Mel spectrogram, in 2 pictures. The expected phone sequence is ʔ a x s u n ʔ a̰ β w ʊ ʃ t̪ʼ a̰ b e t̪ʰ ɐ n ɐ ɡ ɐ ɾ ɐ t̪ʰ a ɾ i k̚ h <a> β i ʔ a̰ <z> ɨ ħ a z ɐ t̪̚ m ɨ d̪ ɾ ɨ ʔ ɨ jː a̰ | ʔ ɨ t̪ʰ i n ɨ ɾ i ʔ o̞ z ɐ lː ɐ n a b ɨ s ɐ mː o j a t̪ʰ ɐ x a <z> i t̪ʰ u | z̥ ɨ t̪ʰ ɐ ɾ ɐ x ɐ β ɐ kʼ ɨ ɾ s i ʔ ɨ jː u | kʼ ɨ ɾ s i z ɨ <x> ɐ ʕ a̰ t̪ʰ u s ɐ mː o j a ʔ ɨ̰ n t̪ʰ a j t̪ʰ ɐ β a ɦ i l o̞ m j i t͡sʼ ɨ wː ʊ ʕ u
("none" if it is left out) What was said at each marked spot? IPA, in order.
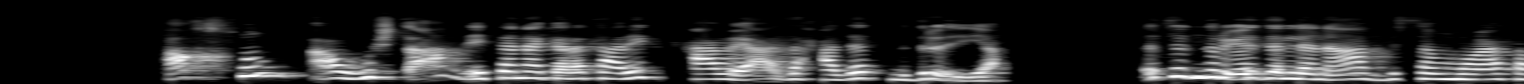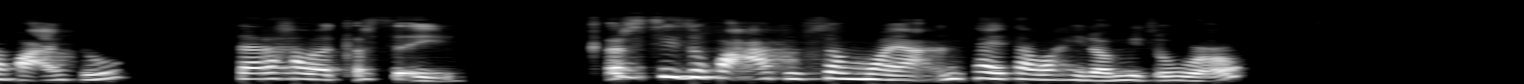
a, z, ʕ, x

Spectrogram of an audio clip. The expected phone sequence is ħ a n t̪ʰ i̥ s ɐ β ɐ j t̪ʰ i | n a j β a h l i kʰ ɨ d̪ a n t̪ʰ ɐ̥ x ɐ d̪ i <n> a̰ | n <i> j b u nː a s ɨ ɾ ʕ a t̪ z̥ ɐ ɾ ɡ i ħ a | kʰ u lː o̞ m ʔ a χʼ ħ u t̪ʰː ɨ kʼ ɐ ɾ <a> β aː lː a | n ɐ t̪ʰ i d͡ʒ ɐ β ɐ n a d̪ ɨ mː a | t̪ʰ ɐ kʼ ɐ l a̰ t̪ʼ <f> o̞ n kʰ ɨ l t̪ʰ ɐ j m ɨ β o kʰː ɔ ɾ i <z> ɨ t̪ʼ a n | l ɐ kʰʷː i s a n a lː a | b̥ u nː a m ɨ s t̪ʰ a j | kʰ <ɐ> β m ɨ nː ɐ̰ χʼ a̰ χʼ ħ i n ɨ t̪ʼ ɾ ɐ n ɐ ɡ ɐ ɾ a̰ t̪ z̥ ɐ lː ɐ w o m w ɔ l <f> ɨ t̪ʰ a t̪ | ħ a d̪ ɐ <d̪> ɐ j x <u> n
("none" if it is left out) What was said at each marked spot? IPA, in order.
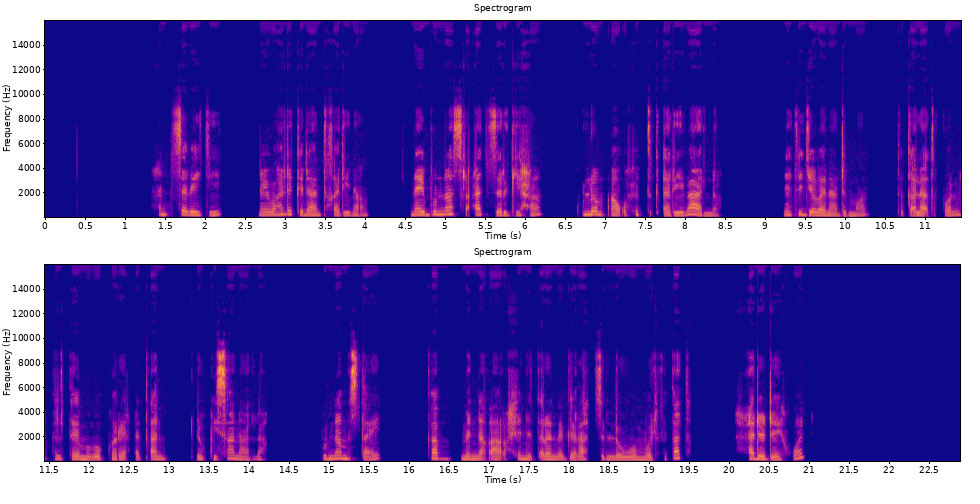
n, a, i, f, ʕ, a, f, d̪, o

